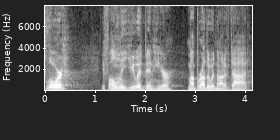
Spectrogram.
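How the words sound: It sounds gentle, saintly and serene.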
